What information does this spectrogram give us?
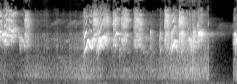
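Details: Cockatiel squawks open the recording, then a quiet stretch of faint chatter, followed by a loud run of harsh, pulsing calls with a few sharp whistled notes.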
